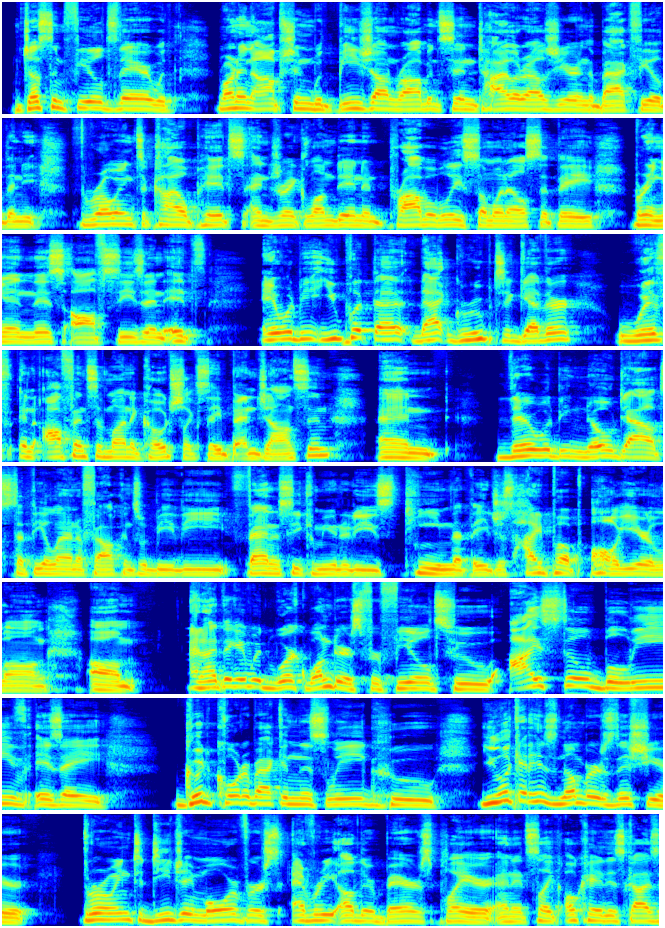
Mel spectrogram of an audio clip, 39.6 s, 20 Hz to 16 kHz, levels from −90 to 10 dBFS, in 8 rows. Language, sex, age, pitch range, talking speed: English, male, 20-39, 120-160 Hz, 185 wpm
